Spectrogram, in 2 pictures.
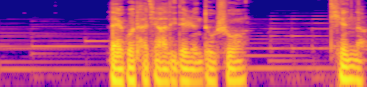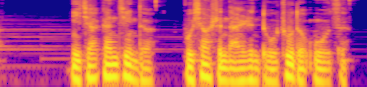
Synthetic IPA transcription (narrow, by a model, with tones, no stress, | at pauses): la˧˥ɪkwɔ˥˩t̪ʰa˥t͡ɕja˥li˨˩d̪ə˦ɻə˧˥nt̪o˥ʊʂwɔ˥ | t̪ʰjɛ˥nna˨˩ | ni˨˩t͡ɕja˥ka˥nt͡ɕi˥˩nd̪ə˩ | pu˧˥ɕjɑ˥˧ŋʂɻ̩˥˩na˧˥nɻə˥˧˩nt̪u˧˥ʈ͡ʂu˥˩d̪ə˩ʔu˥˩d͡zɹ̩˩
